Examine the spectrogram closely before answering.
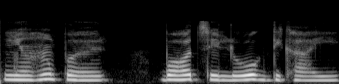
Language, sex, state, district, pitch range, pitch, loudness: Hindi, male, Himachal Pradesh, Shimla, 195-220 Hz, 210 Hz, -15 LUFS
